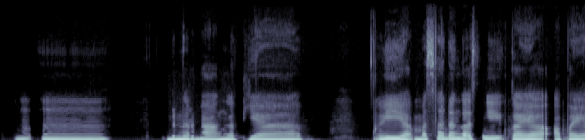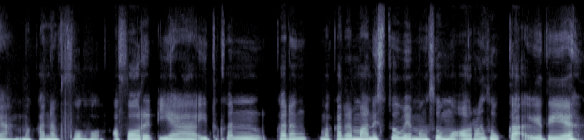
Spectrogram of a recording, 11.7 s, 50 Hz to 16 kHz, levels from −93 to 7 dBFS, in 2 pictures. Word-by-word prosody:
Mhm, 250 -1 -2 0.7
bener 185 -1 +5
banget 180 +4 +3
ya. 175 -3 +1 1.2
Iya, 210 -2 +5
Mas 235 +3 -1
ada 295 -1 +2
nggak 230 -7 +1
sih 220 0 0 0.2
kayak 175 -2 +2
apa 185 +2 -4
ya 165 - +2 0.2
makanan 170 -1 +1
fofo 180 0 -2 0.2
favorit 195 +7 0
ya, 170 - +1 0.3
itu 195 -1 -5
kan 315 0 -5 0.4
kadang 255 +4 -1 0.2
makanan 205 -3 +1
manis 205 0 +4
tuh 325 - +1
memang 220 -5 +3
semua 220 -3 +1
orang 250 +7 0
suka 255 - -1 0.2
gitu 190 -1 0
ya. 205 - +5
205 Hz, 145 wpm, -21 LUFS, 185-245 Hz, 1.2 s, bener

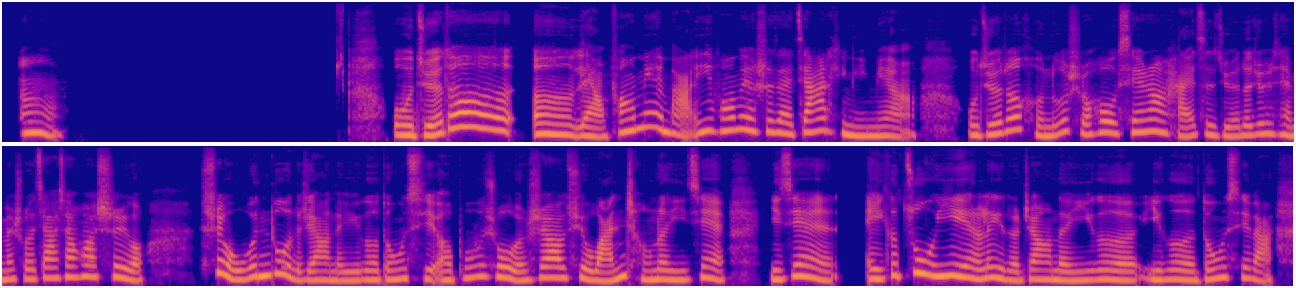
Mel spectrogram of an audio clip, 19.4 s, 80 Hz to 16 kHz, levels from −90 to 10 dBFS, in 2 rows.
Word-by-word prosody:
嗯。 250 -4 -1 2.4
我 220 -1 +3
觉 210 +3 +3
得， 355 -4 +5
呃， 235 -2 +3
2 190 -3 0
方 275 - +1
面 375 -3 0
吧。 245 - -2
一 280 +5 0
方 305 +1 0
面 325 -2 0
是 280 0 -3
在 250 -3 +1
家 275 +5 +1
庭 265 -6 -2
里 200 -2 0
面 200 -1 -2
啊， 230 - -8 0.4
我 220 - -1
觉 225 +3 -1
得 320 +4 +1
很 210 -11 -4
多 235 +8 -2
时 260 -5 -4
候 260 +2 0
先 275 +3 -2
让 290 -1 +1
孩 195 -5 -4
子 220 0 -4
觉 195 -1 -5
得， 210 +1 -2
就 235 - -3
是 240 - -3
前 220 -3 -3
面 205 +1 -1
说 215 0 -4
家 235 +2 -1
乡 255 0 -1
话 265 -1 +1
是 260 -1 -1
有 195 -4 0 0.4
是 355 - -2
有 280 -7 +4
温 250 +7 +3
度 315 -1 +1
的 195 - -3
这 195 - -3
样 195 0 -1
的 185 - -3
一 185 0 -2
个 200 +1 -1
东 205 +2 -1
西， 220 -1 -4
而 195 0 -1
不 240 +6 -5
是 270 - -2
说 255 -2 +1
我 190 -4 0
是 195 +5 -3
要 245 -1 +5
去 240 0 -2
完 195 +3 +2
成 205 -7 -2
的 205 -1 +1
一 195 0 -1
件 210 -1 -2 0.3
一 210 -2 0
件 230 -4 0 0.2
诶， 220 0 +1
一 - - 0
个 290 +7 -1
作 315 +2 +3
业 270 -5 +4
类 235 0 +1
的 190 -2 -2
这 215 - -3
样 205 -1 0
的 190 -2 0
一 190 +1 -2
个 200 -2 0
一 205 -2 -2
个 205 -1 -1
东 210 +5 -1
西 245 -1 -5
吧。 190 -4 -3
225 Hz, 265 characters per minute, -23 LUFS, 200-265 Hz, 2.4 s, 得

